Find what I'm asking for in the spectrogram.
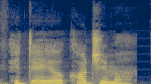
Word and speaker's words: Hideo Kojima: Hideo Kojima. – Kojima. – Well, the part I thought I knew, apparently I didn't, and the part I wasn't sure about. – So Hideo Kojima.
